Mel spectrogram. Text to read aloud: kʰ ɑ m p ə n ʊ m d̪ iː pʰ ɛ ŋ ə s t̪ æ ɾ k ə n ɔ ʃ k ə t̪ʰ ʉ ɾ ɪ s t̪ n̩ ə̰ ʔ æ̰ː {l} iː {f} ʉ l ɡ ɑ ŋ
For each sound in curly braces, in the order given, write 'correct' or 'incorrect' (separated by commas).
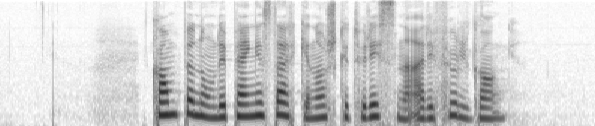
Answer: incorrect, correct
